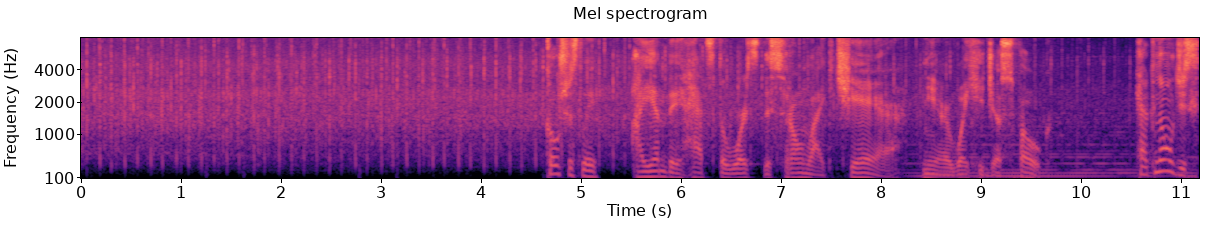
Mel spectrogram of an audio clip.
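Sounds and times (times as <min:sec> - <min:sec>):
thunderous applause from a room: 0:02.6 - 0:11.1
speech: 0:04.7 - 0:09.8, 0:10.6 - 0:11.1.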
